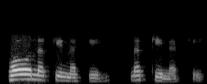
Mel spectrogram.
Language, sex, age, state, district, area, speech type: Marathi, female, 45-60, Maharashtra, Osmanabad, rural, conversation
